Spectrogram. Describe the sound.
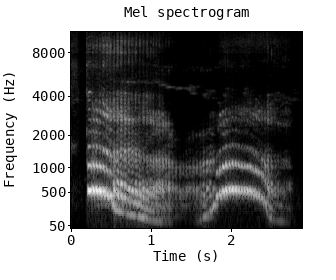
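A voice makes a rough, rattling gargle-like throat sound as a pronunciation exercise, first a sliding guttural drone and then a rising-and-falling second burst, fairly loud, with no words spoken.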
